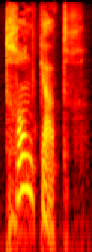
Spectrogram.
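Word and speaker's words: trente-quatre: you start with, well, if you get this combination Q, U, A, well, you will pronounce it K, K. Same thing for the other vowels, okay? So because that's the rule. After Q, normally we put U and then another vowel, but then this U, well, basically it's not pronounced, okay? So K, 4, 34.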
